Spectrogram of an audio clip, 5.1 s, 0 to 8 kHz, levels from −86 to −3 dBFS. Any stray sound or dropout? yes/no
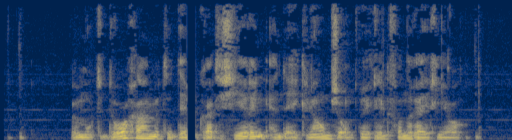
yes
